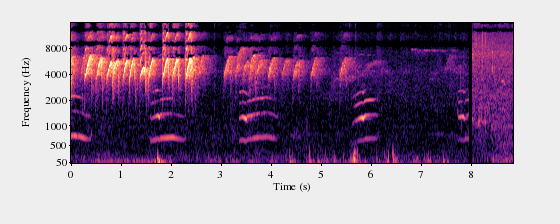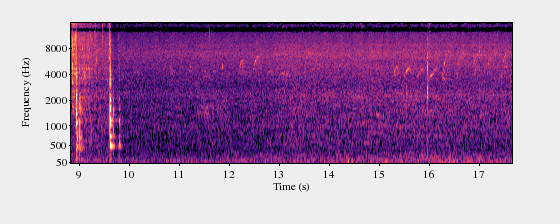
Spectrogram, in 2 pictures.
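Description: A hungry tabby cat meows about four times, each call rising and falling, roughly two seconds apart, over a quick run of high bird chirps. After about eight seconds this gives way to a steady outdoor hiss, with two sharp knocks about half a second apart; the second knock is the loudest sound.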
